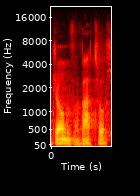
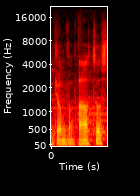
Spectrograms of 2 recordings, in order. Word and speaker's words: John Varvatos: autumn and that is john varvatos or john varvatos depending on how you want to pronounce it but it is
